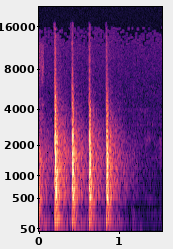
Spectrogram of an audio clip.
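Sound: knocking on a door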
